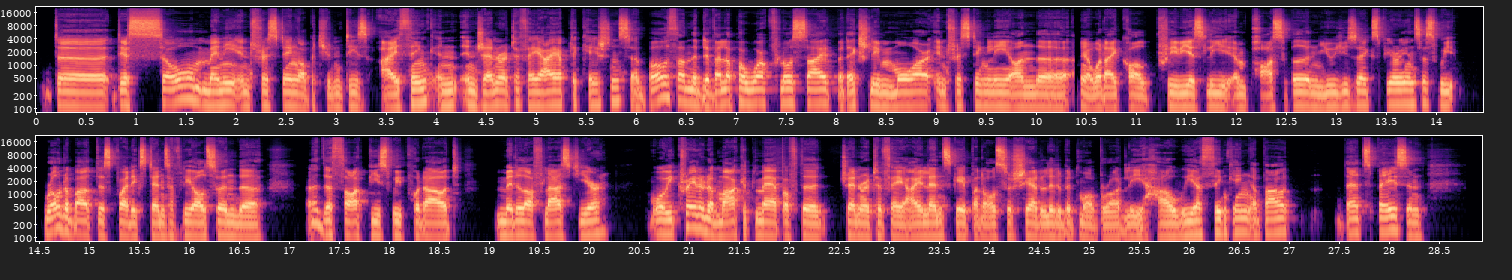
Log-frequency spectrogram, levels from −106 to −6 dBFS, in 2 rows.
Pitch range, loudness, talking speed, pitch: 115-130 Hz, -19 LUFS, 175 wpm, 120 Hz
